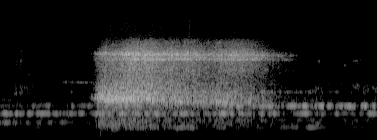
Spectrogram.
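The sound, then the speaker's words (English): A slow exhale after a held breath during a guided breathing meditation: one long, soft, breathy rush that swells, then gradually eases off over a couple of seconds. It is faint, over a steady low hum. “Hold it as long as you can until I tell you to let it go. Now exhale.”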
